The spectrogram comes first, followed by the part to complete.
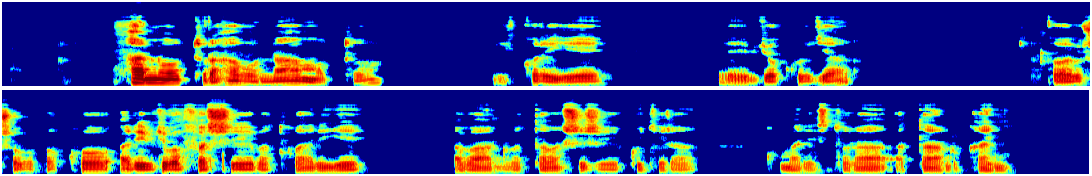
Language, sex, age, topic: Kinyarwanda, male, 36-49, finance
